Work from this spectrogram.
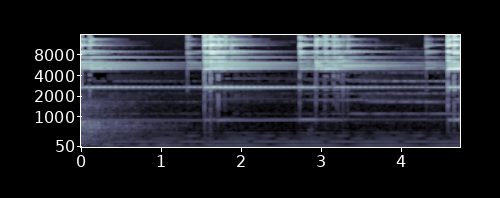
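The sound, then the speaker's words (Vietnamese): Hanging bells around a corpse shake and ring in a few bright, shrill metallic strikes, each chiming and slowly fading before the next, over a low steady hum. “Chuông treo quanh xác Kim Liên rung lắc dữ dội, tiếng len keng vang lên chói tai, khiến ai nấy hoảng sợ.”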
